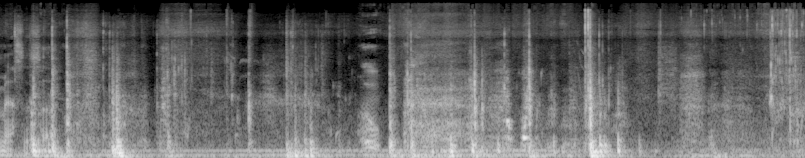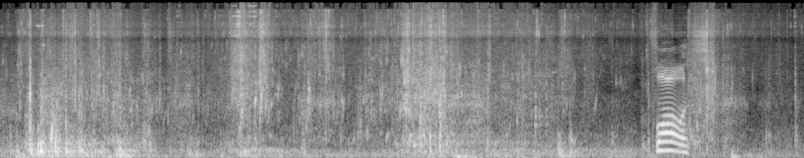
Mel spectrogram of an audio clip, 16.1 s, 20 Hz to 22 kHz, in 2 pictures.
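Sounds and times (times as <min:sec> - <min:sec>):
water sloshing: 0:00.2 - 0:16.0.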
